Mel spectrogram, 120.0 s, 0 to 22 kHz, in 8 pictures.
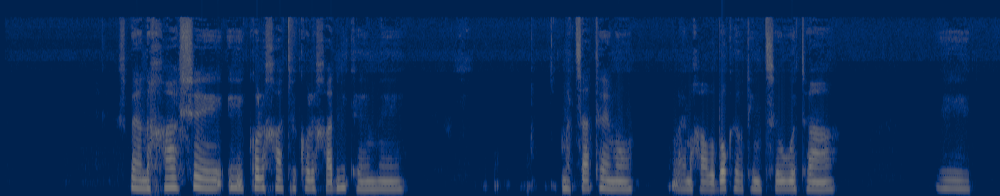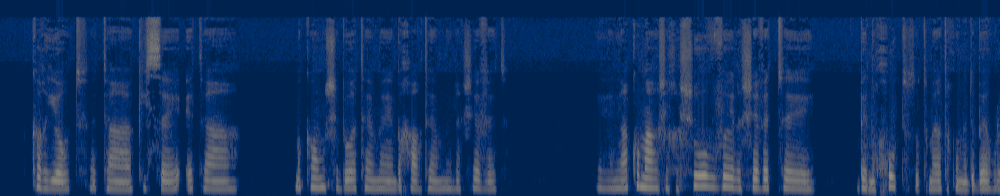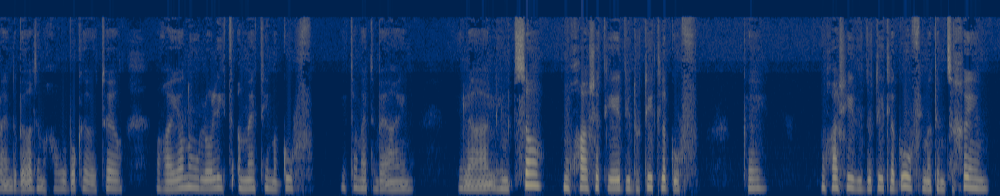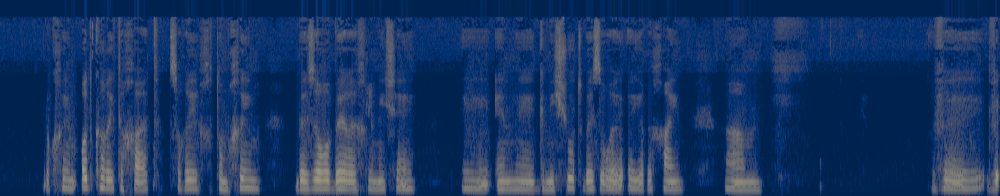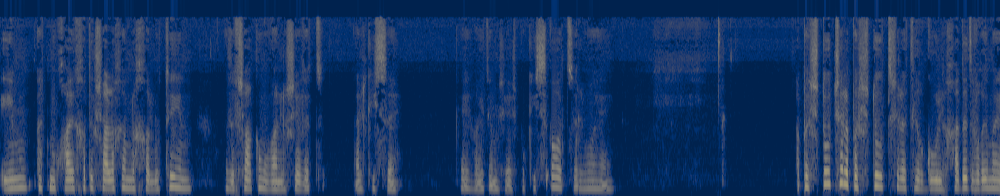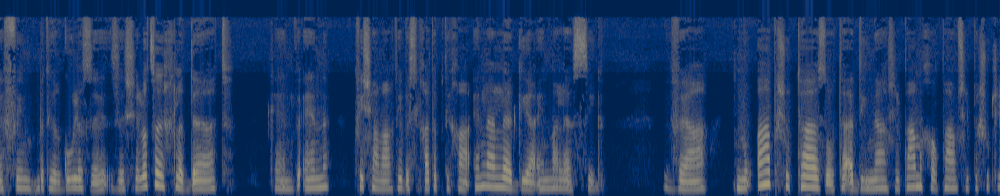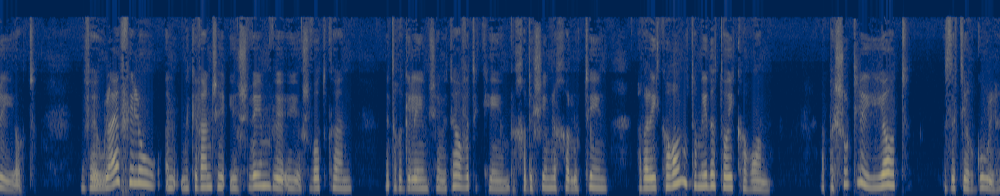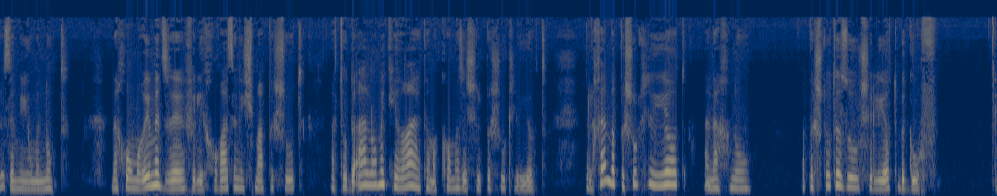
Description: יום 1 - הקלטה 1 - ערב - מדיטציה מונחית - התבססות בגוף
